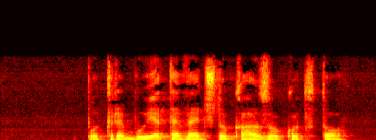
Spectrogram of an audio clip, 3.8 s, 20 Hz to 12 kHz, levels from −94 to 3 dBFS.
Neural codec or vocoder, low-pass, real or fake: none; 7.2 kHz; real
